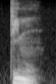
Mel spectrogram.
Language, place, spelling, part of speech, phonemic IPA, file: Occitan, Béarn, timon, noun, /tiˈmu/, LL-Q14185 (oci)-timon.wav
- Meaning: tiller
